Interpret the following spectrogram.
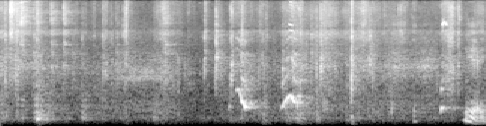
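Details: Six-week-old Siberian Indian Dog puppies from a new litter, indoors in a small room: brief high whimpers that rise then drop, scattered between a woman's soft, cooing speech.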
